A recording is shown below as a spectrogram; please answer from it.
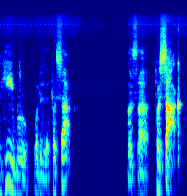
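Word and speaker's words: פסח: Pesach.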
